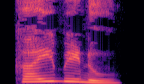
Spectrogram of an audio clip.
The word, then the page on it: ಕಬಾಡ: kabāḍa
